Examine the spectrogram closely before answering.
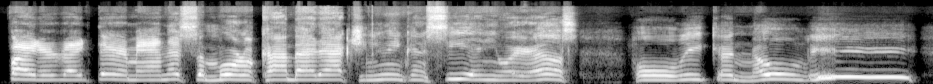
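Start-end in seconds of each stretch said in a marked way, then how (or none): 4.7-6.9 excited exclamation. Real, not acted.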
